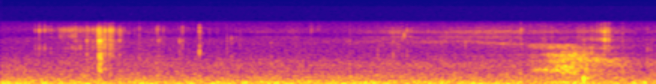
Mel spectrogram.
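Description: Near silence, with a few faint short sounds in the first second and another faint sound just before the end.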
